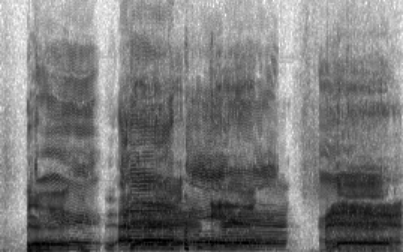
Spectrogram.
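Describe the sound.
A person imitates a deer call with three loud, drawn-out bleating cries, strained and wavering in pitch, the middle one longest, with short breaks between them.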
